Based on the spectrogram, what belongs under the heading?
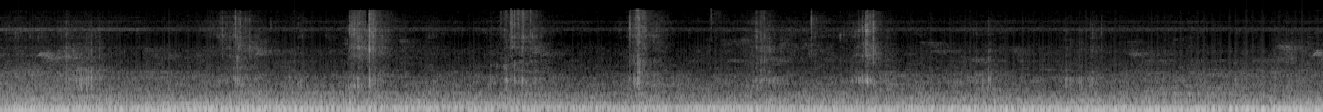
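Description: Close-up chewing of crispy fried chicken feet: a string of sharp crunches, about one a second, dying away after about four seconds, over a steady low background hum.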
